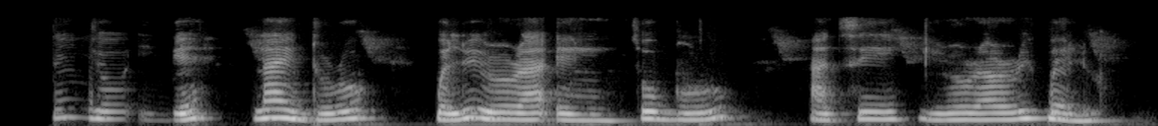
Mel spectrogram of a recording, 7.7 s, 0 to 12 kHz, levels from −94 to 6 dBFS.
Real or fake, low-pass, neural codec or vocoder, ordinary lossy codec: real; 7.2 kHz; none; none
